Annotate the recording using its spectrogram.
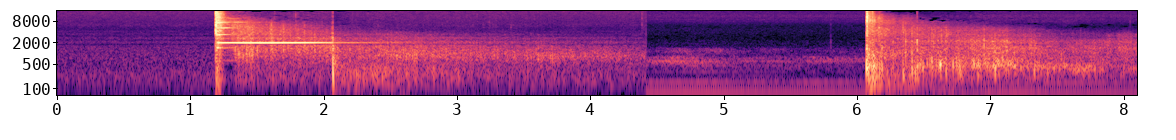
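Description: Two rifle shots from a .300 Winchester Magnum, one about a second in and one about six seconds in. Each is a sharp crack followed by a long echo that dies away over a few seconds. A steady low hum sits between them.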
